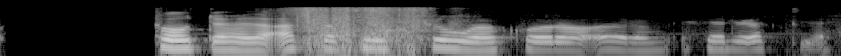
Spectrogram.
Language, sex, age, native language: Icelandic, female, 11, Icelandic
